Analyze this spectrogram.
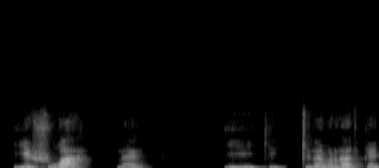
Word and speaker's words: Yeshua: E é quase a mesma pronúncia para a palavra Jesus, que é Yeshua, né?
